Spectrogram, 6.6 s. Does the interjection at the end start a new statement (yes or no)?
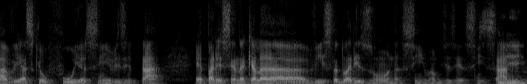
no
